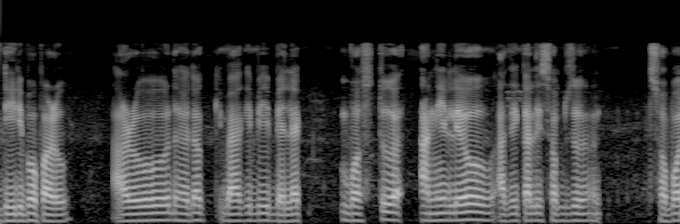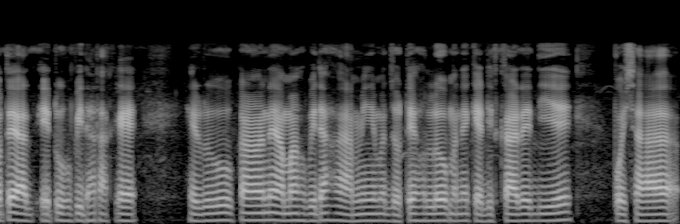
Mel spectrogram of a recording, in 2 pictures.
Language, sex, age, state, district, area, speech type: Assamese, male, 18-30, Assam, Dibrugarh, rural, spontaneous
